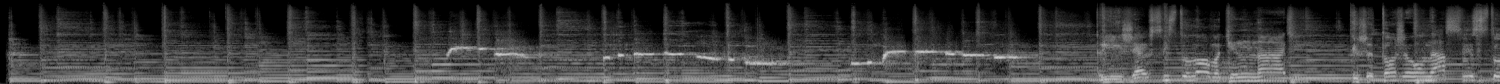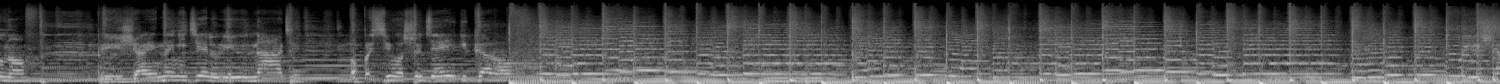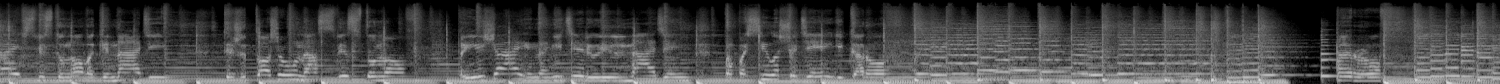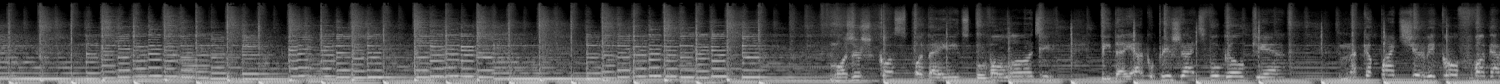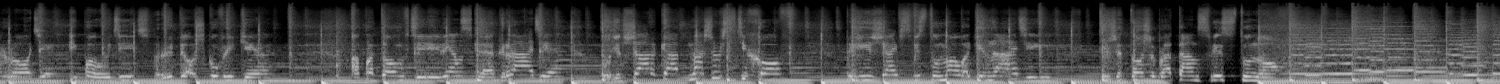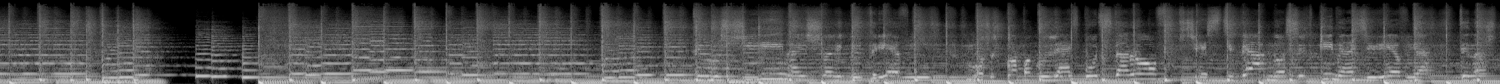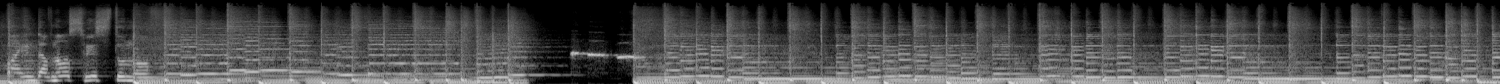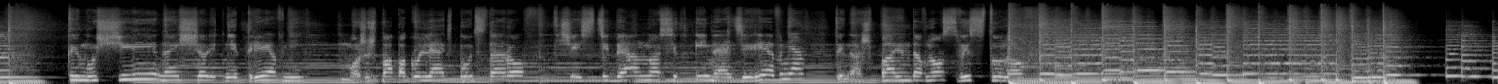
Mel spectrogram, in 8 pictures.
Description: Шуточная песня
